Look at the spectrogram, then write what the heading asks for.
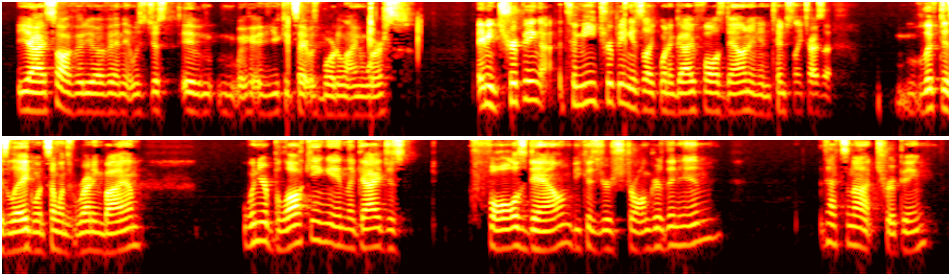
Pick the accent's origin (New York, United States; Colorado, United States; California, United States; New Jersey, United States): California, United States; Bay Area; we're we're both from the Bay Area, so we've grown up watching the Niners and Raiders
